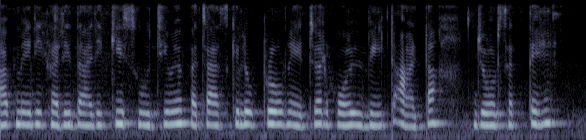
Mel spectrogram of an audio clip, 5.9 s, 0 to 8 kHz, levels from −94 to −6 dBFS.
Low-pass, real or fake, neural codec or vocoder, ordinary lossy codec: 7.2 kHz; fake; codec, 16 kHz, 8 kbps, FunCodec, trained on LibriTTS, 25 frames a second; Opus, 24 kbps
